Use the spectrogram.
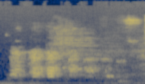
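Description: A hungry dog lets out a quick run of barks and yelps, followed by softer, higher whining sounds trailing off at the end.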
